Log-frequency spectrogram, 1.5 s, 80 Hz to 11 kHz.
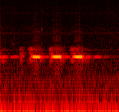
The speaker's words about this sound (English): So now here's the same song played at 1/4 speed, and you'll be able to hear the each chirp consists of three or four wing rubs or pulses.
